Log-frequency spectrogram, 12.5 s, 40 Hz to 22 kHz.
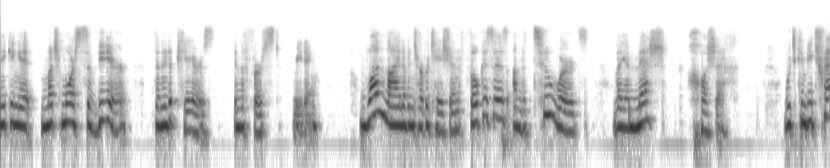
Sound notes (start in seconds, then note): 9.7 Hebrew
